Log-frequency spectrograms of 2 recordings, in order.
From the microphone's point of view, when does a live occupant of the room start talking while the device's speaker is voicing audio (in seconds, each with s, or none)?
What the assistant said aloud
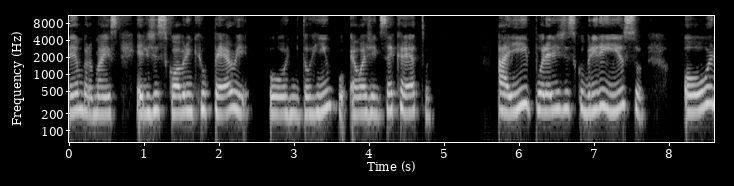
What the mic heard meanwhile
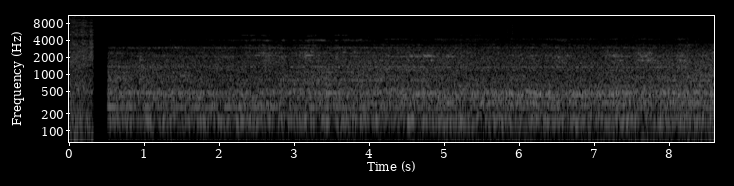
none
